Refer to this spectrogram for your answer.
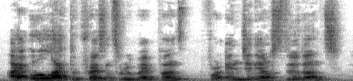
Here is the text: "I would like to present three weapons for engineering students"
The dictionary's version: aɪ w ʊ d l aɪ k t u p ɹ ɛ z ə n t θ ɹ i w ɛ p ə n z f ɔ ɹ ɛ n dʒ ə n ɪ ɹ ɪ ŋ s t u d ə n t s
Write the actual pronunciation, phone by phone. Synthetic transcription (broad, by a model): aɪ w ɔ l l aɪ k t u p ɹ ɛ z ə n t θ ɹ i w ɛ p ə n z f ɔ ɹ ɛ n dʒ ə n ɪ ɪ s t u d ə n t s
